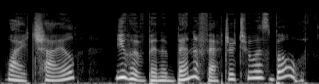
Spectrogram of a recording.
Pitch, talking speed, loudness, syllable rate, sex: 235 Hz, 190 wpm, -19 LUFS, 4.8 syllables/s, female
